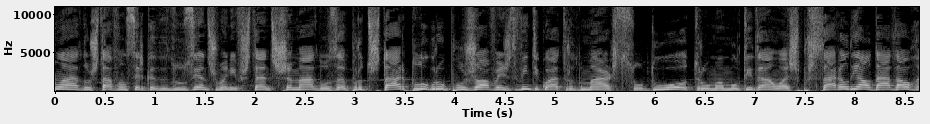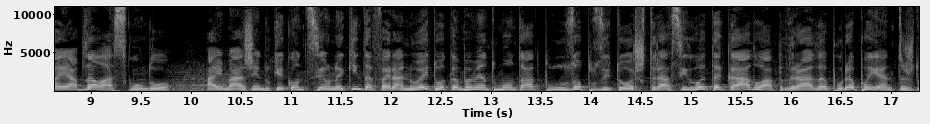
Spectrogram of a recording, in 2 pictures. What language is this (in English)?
Portuguese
